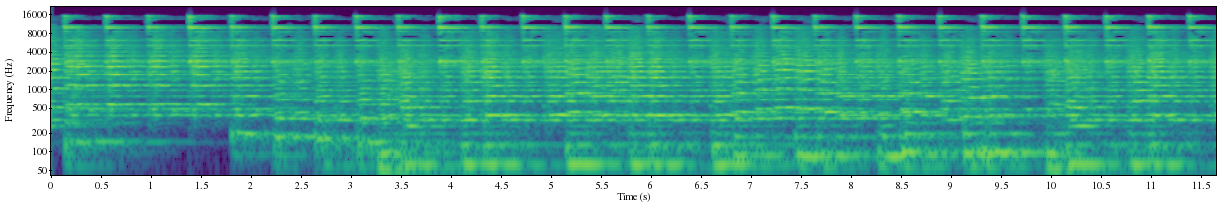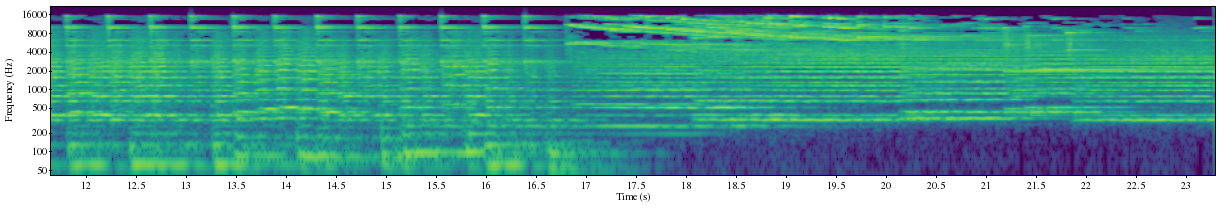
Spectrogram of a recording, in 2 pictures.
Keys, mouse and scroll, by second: 19.8 Caps_Lock.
